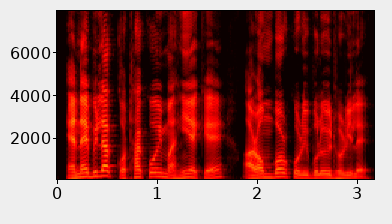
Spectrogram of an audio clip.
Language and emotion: Assamese, neutral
